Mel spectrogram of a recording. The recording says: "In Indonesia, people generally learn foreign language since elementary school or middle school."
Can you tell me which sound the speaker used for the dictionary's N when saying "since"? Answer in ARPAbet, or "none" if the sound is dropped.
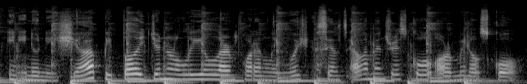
N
